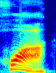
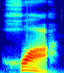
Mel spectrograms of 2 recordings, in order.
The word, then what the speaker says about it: 画: The first character you see is huah and it's pronounced huah.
